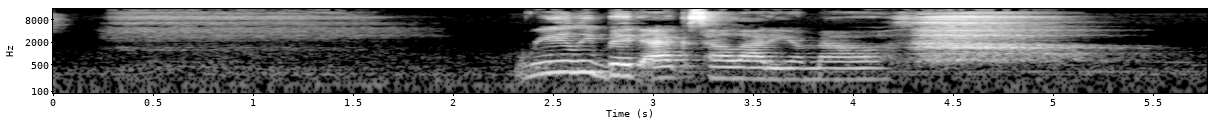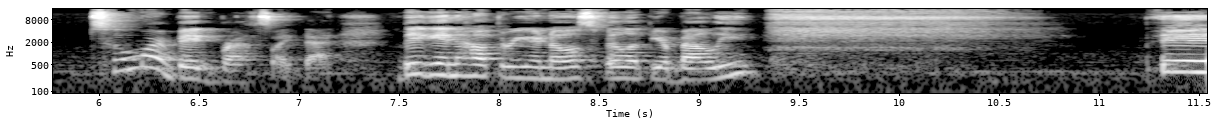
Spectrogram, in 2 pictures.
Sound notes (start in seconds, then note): 0.2 inhaling; 4.2 exhaling; 9.4 inhaling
